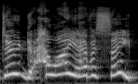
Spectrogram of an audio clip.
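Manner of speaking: welcoming a liked friend to her table, high and cheery; friendly greeting. Shown as a demonstration. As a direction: greet a pal warmly.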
